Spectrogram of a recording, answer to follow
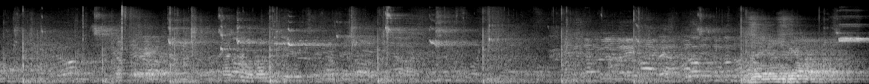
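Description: Volleyball bounced on a sports-hall floor, several sharp thuds with some reverberation, among voices in the hall.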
